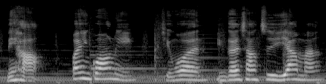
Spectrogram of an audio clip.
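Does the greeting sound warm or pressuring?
pressuring. It sounds stiff and pressuring.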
